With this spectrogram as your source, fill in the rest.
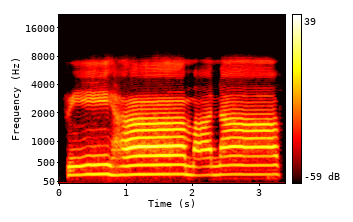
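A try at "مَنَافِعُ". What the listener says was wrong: Manafi'u, bukan manafihu. Manafi'u. Fiha manafi'u. Fiha manafi'u wa masyaribu.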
